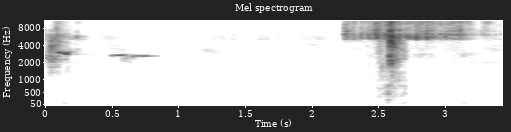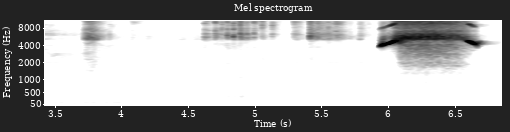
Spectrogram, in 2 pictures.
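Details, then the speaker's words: Subaru being hand-cranked clockwise with a 22 mm socket and a whistle screwed into the spark plug hole for a leak-down test: quiet, then a sharp high whistle lasting under a second as that cylinder comes up on compression, nearing top dead centre. "that that means it's on the compression stroke so you could just keep going until you hear a stop whistling and hope that's puts the piston at top dead center"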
